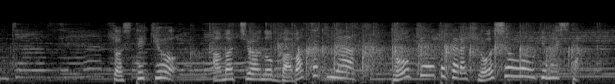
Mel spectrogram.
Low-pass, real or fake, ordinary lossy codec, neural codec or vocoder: 7.2 kHz; real; none; none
